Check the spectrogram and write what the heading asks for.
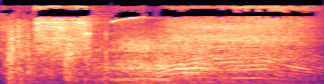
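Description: Circular saw cutting through a wooden board, its motor whine rising in pitch about a second in.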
